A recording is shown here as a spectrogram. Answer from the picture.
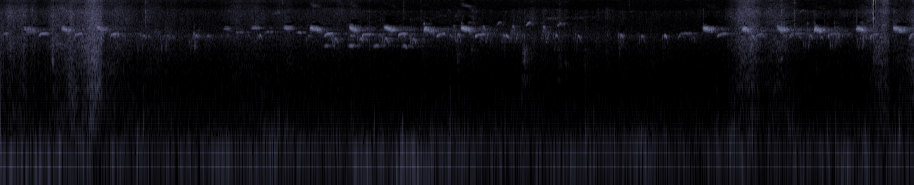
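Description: A small songbird singing: runs of short, high chirping notes, several a second, with a pause in the middle and another run near the end, over a steady low rumble.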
